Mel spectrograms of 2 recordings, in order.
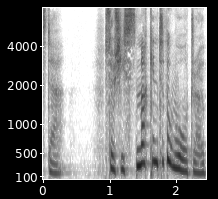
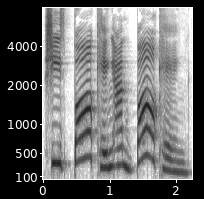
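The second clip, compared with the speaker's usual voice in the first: louder, slow scolding; mild shout; 6 semitones higher, 4 dB louder than usual. A narrator's reading. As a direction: mum scolding about the dog. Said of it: "shouted Mum".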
